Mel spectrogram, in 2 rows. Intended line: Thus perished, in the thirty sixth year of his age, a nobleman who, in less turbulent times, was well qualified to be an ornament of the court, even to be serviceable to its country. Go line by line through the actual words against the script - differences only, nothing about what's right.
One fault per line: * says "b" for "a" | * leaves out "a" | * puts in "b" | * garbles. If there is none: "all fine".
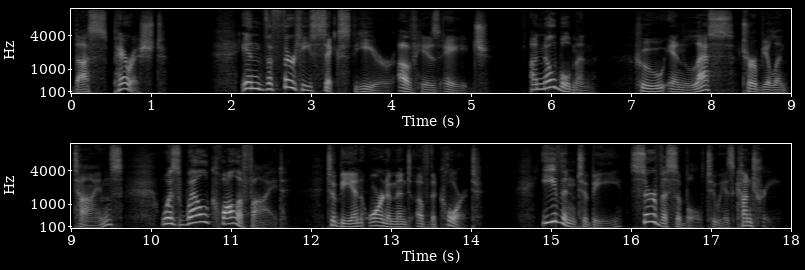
* says "his" for "its"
